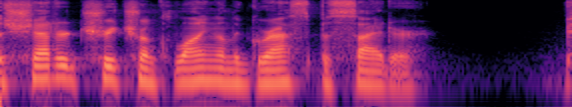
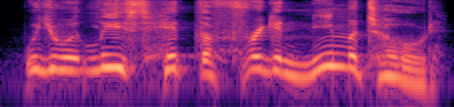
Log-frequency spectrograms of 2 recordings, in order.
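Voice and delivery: exasperated; 9 semitones higher than usual. Acted. Harmony exasperated at Derpy.

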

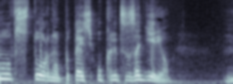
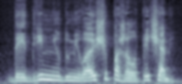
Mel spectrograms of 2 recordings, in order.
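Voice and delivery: ordinary delivery, nothing marked

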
